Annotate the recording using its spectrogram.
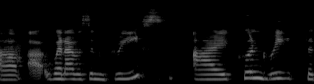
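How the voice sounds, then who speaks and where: Speaking very slowly, a woman uses a high pitch and a bright, sharp tone with ordinary pitch variation. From India. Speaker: travel vlogger. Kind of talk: informal talk to camera.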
